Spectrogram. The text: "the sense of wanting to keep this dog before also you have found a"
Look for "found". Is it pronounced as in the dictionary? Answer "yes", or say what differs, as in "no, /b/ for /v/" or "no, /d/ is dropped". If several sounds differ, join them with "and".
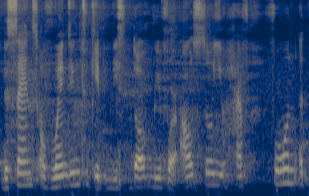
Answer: no, /d/ is dropped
